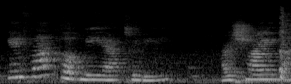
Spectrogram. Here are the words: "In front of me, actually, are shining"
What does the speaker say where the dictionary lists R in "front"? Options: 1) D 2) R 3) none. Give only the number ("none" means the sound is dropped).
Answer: 3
